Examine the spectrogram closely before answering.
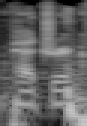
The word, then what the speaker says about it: Petryk: We're sitting in my house in Massachusetts, and got Petryk. Is that how you say it? Yep, Petryk. Yep.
